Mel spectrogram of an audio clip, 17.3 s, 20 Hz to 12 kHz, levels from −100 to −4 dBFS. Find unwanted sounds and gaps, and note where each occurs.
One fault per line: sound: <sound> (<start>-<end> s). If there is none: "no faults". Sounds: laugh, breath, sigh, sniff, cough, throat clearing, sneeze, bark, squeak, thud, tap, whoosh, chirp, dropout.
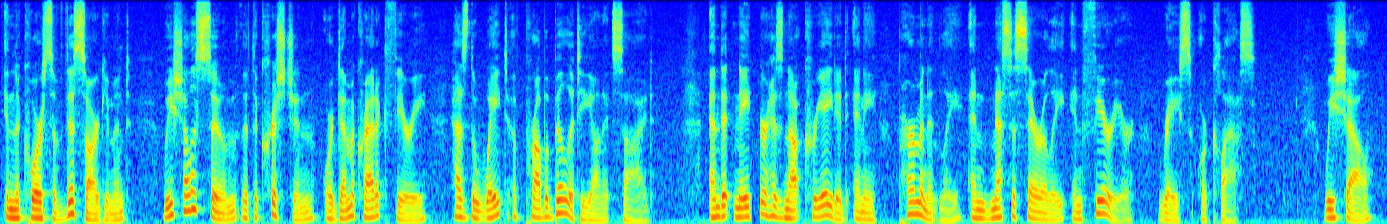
sound: dropout (9.4-9.5 s)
